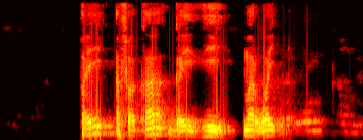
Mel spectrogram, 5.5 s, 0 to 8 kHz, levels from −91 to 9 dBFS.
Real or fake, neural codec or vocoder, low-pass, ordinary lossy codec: real; none; 7.2 kHz; AAC, 48 kbps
